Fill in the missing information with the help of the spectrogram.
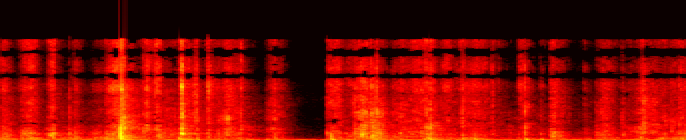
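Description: Small cardboard shipping box being opened: its taped flaps slit and pulled back by hand, a run of cardboard scrapes, crackles and rustles, with the sharpest crack about three-quarters of a second in.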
